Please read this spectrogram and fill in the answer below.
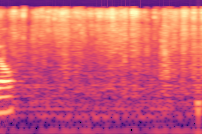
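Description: Faint crinkling of plastic packaging being handled, quiet and irregular, after a last spoken word.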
